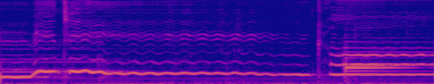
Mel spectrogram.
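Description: A woman singing long held notes with a wide vibrato, the pitch rising about half a second in; the line breaks briefly about three seconds in and resumes on another held note, over a faint sustained accompaniment tone.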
